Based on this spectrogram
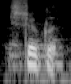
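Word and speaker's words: štrukli: Stukla? And stukli? Stukli. Did I say it right? And then there's in Slovenia, it's something similar, right? It has a different name. Same thing? It's the same thing. It's the same. Strukli.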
